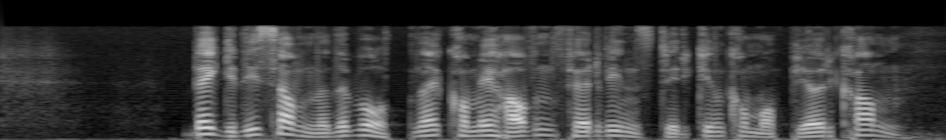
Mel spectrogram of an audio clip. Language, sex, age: Norwegian, male, 37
